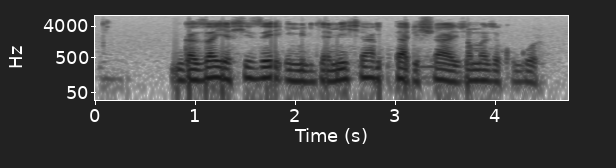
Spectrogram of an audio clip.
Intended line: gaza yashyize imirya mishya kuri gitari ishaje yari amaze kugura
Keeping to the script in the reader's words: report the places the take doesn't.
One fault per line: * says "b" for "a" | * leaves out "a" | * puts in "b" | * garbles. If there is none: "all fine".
* leaves out "kuri"
* leaves out "yari"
